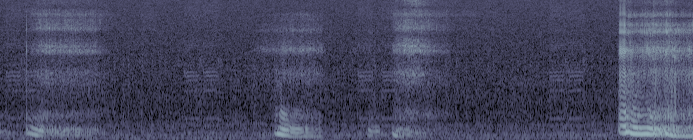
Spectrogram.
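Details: Sleeping Corgi dog snoring loudly: irregular snorting snores over several breaths, ending with a louder final snore.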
